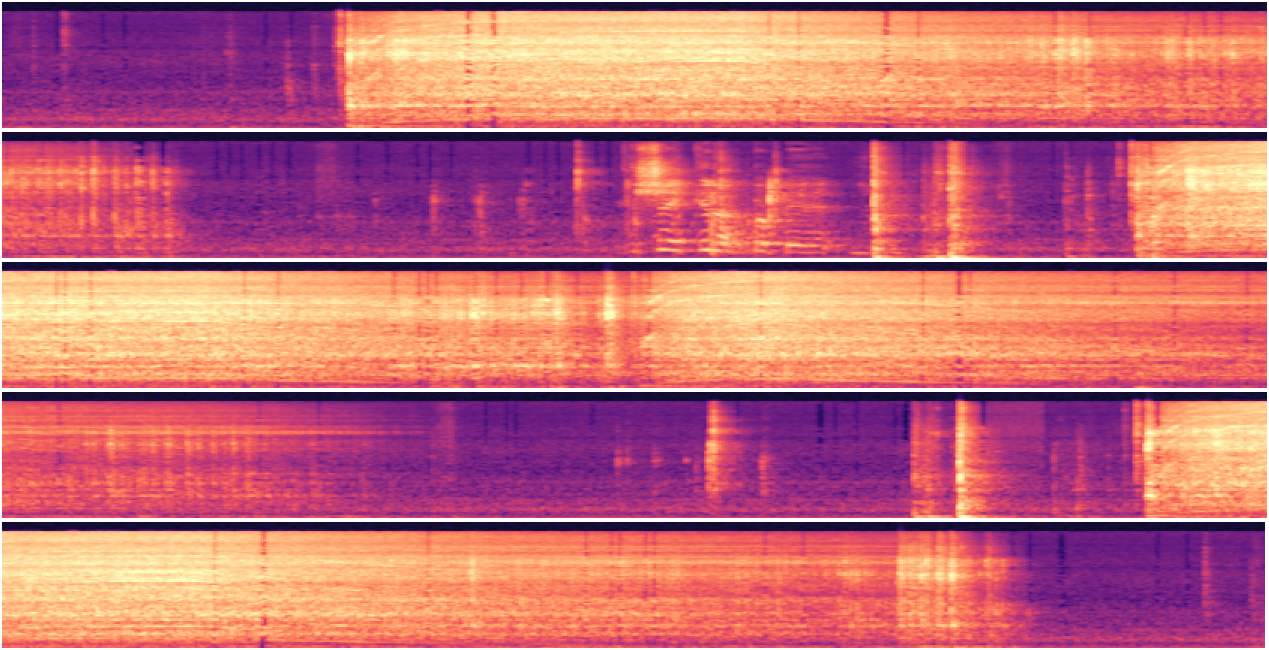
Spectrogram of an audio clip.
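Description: Countertop blender with a stainless base running in three bursts of several seconds, chopping a cold pancake and whole carrots. Each burst starts abruptly and fades as it runs. Between the bursts come a few knocks and a sharp thump.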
